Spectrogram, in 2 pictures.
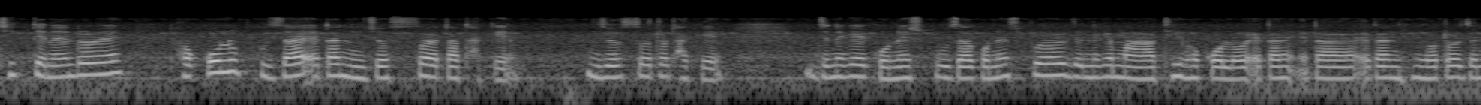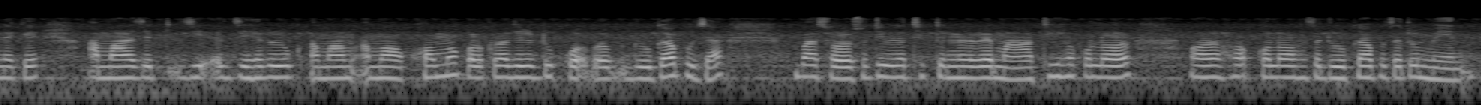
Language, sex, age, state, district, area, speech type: Assamese, female, 30-45, Assam, Charaideo, urban, spontaneous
